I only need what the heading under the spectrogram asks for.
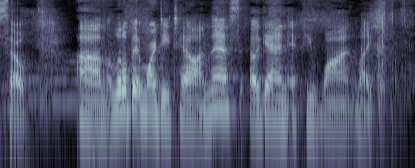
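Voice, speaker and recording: Lively intonation over music in the background. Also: woman. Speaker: wellness coach. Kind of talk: live stream talk. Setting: home dining room. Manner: fast; casual, many fillers.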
